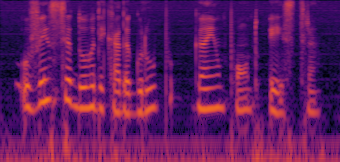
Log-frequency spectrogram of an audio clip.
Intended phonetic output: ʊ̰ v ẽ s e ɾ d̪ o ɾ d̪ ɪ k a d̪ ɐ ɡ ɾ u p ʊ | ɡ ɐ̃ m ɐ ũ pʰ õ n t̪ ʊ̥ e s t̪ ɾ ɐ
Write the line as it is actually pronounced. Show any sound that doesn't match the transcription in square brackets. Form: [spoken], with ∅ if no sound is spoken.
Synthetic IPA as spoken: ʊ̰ v ẽ s e [∅] d̪ o ɾ d̪ ɪ k a d̪ ɐ ɡ ɾ u p ʊ | ɡ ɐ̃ [ɲ] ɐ ũ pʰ õ n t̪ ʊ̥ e s t̪ ɾ ɐ

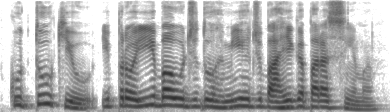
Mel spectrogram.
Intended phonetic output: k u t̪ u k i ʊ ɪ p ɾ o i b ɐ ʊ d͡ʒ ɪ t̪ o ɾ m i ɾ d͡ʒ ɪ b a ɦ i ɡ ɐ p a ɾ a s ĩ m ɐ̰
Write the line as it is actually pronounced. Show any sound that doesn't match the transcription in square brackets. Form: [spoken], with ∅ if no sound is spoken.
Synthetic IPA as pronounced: k u t̪ u k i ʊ ɪ p ɾ o i b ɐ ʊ d͡ʒ ɪ [d̪] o ɾ m i ɾ d͡ʒ ɪ b a ɦ i ɡ ɐ p a ɾ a s ĩ m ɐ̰

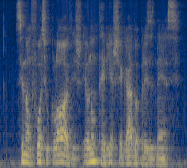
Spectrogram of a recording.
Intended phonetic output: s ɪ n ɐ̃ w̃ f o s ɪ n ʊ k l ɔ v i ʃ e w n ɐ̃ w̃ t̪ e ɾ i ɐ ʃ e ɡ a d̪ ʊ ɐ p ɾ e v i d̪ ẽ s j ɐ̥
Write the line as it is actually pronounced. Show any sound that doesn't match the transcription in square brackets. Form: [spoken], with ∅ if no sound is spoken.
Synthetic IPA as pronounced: s ɪ n ɐ̃ w̃ f o s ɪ [∅] ʊ k l ɔ v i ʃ e w n ɐ̃ w̃ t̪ e ɾ i ɐ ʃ e ɡ a d̪ ʊ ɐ p ɾ e [z] i d̪ ẽ s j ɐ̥

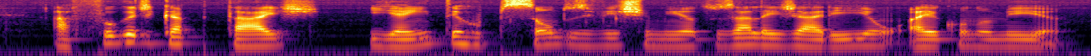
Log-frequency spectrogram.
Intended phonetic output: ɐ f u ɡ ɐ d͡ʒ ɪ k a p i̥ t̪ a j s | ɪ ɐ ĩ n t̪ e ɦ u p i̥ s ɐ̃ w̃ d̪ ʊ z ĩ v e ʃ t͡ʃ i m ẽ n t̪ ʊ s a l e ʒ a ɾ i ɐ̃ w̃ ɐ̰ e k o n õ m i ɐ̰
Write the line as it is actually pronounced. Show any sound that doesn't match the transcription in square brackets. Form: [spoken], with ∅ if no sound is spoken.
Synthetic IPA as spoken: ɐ f u ɡ ɐ d͡ʒ ɪ k a p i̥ t̪ a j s | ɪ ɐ ĩ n t̪ e ɦ u p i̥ s ɐ̃ w̃ d̪ ʊ z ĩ v e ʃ t͡ʃ i m ẽ n t̪ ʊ [z] a l e ʒ a ɾ i ɐ̃ w̃ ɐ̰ e k o n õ m i ɐ̰

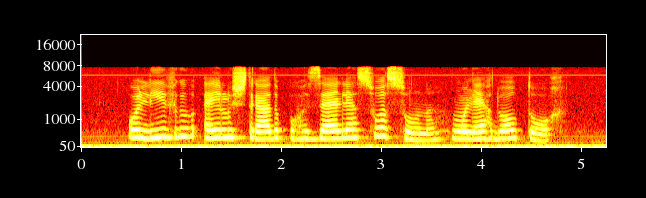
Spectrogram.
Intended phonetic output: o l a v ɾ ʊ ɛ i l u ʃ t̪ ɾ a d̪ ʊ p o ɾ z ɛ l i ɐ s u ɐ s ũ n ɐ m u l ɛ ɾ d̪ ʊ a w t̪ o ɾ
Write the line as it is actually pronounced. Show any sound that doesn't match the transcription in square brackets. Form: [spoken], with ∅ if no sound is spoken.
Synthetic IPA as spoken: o l [i] v ɾ ʊ ɛ i l u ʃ t̪ ɾ a d̪ ʊ p o ɾ z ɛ l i ɐ s u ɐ s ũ n ɐ m u [ʎ] ɛ ɾ d̪ ʊ a w t̪ o ɾ

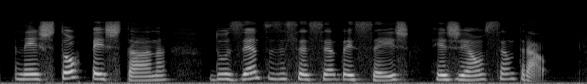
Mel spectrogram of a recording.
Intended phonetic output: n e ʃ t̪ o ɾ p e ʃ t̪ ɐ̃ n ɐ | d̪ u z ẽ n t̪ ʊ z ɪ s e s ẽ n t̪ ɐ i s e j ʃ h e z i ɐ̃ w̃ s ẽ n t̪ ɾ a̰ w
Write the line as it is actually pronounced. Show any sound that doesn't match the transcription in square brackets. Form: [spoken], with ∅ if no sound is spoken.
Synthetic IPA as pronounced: n e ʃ t̪ o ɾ p e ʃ t̪ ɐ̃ n ɐ | d̪ u z ẽ n t̪ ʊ z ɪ s e s ẽ n t̪ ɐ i s e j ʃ h e [ʒ] i ɐ̃ w̃ s ẽ n t̪ ɾ a̰ w

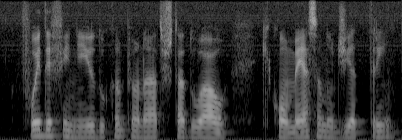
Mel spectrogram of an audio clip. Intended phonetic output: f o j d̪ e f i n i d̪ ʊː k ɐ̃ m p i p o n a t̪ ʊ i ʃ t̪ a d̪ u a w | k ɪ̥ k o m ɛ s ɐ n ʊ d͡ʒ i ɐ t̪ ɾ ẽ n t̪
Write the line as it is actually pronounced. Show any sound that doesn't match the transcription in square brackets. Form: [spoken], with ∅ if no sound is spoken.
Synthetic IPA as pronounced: f o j d̪ e f i n i d̪ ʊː k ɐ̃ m p i [∅] o n a t̪ ʊ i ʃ t̪ a d̪ u a w | k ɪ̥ k o m ɛ s ɐ n ʊ d͡ʒ i ɐ t̪ ɾ [ĩ] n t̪

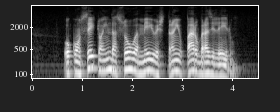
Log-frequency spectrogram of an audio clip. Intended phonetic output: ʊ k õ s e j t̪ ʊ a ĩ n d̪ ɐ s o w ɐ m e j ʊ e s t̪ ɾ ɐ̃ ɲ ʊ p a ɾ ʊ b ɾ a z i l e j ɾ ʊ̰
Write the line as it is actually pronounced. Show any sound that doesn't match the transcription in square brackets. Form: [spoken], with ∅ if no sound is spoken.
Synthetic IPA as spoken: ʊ k õ s e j t̪ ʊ a ĩ n d̪ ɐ s o w ɐ m e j ʊ e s t̪ ɾ ɐ̃ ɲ ʊ p a ɾ ʊ b ɾ a z i l e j ɾ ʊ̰

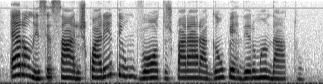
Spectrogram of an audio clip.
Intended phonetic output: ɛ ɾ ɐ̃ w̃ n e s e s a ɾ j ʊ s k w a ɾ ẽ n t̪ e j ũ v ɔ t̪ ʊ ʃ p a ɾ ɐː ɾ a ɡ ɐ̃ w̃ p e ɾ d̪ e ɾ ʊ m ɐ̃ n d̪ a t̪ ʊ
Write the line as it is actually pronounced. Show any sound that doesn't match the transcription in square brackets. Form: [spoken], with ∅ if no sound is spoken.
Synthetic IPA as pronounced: ɛ ɾ ɐ̃ w̃ n e s e s a ɾ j ʊ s k w a ɾ ẽ n t̪ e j ũ v ɔ t̪ ʊ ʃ p a ɾ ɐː ɾ a ɡ ɐ̃ w̃ p e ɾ d̪ e ɾ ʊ m ɐ̃ n d̪ a t̪ ʊ

